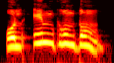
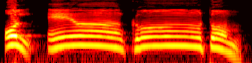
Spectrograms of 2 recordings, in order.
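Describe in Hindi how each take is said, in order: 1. k से पहले का n साफ़ बोला जाता है। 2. k से पहले का n छिपा हुआ और नासिकीकृत होता है। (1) "इसको वो गलत कह देंगे" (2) "वो इखवा भी होगा"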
